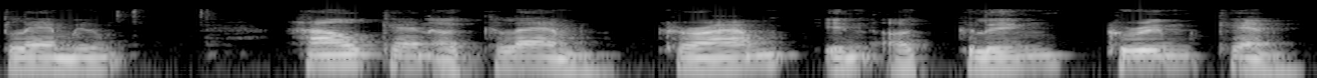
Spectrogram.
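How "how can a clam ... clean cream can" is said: slow, word-by-word tongue twister; deliberate, drawn-out practice reading; slower reading. Shown as a demonstration. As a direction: take each word carefully, one at a time. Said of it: "Đọc lại chậm hơn chút".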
